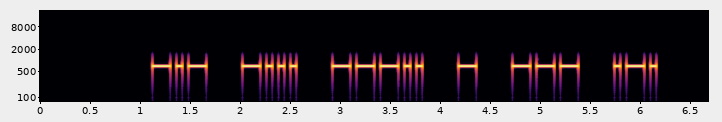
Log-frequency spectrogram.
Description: Morse code, heard as a keyed tone, about 20 wpm, spaced as for 14 wpm, 700 Hz. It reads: KB8TOR
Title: 219 Lesson 35g - Number 0 - Call Signs 20wpm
